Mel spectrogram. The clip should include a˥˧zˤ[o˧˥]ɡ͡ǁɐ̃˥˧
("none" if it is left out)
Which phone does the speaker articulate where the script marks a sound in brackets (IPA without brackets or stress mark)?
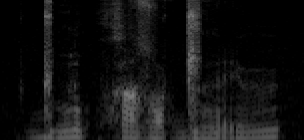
o˧˥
